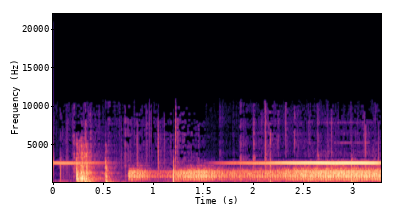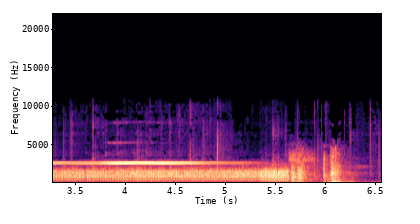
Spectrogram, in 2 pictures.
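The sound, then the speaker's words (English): A spaceship hatch's closing mechanism runs with a steady, buzzing mechanical whir for several seconds, dotted with small clicks, then shuts with a solid thunk near the end. No one speaks. “Start the closing mechanism quickly.”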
